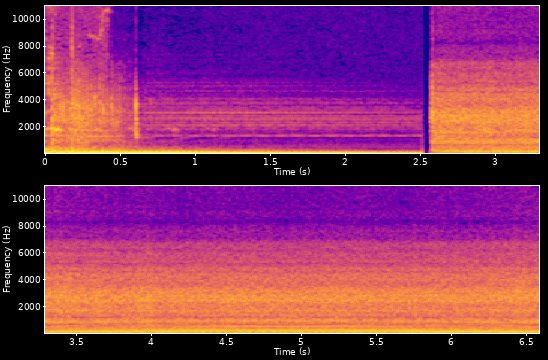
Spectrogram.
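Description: Heavy metal album track change: a distorted final chord rings out and fades, cuts off briefly about two and a half seconds in, then the next track opens with a droning intro of held tones.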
